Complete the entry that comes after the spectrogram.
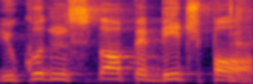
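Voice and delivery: loud, high, put-on Eastern European accent. Quoting a guy's line from the locker room, in an Eastern European accent. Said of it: "The Eastern European accent on that one guy".

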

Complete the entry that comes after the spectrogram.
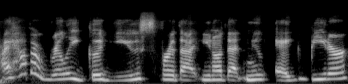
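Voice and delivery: ordinary delivery

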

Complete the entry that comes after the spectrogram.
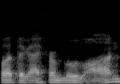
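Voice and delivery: ordinary talk, nothing marked

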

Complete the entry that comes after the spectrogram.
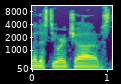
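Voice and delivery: ordinary talk

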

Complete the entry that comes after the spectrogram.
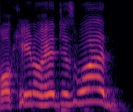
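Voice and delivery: high, loud, belted ring announcer call.

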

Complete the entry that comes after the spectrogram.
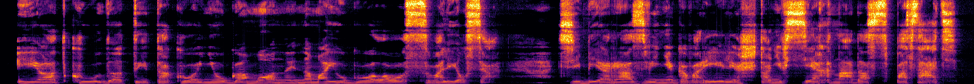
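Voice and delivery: slow, displeased, irritated hissing grumble. Narrator reads the vampire's reply to the mage shaking him awake, hissing with displeasure. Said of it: "Недовольно зашипел вампир".

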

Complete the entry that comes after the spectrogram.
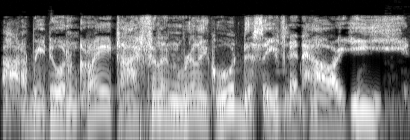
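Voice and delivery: laid-on, put-on Irish-accented pirate voice. Introduced by the podcast host, the co-host answers how he is, irish pirate voice. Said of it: "Apparently you're an Irish pirate".

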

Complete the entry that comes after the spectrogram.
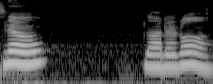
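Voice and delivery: flat, robot-like monotone voice. Answering another speaker's remark with a quick denial: robotic voice. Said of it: "Literally sounded so robot there".

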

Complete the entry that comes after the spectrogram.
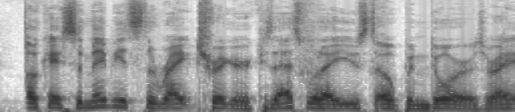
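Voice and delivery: ordinary talk, nothing marked

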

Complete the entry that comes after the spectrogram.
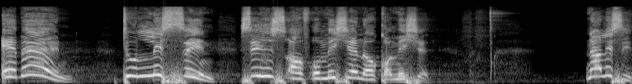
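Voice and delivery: high, loud preaching shout.

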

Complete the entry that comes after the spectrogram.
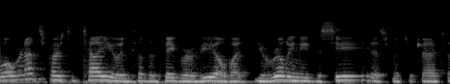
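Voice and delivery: ordinary talk, nothing marked

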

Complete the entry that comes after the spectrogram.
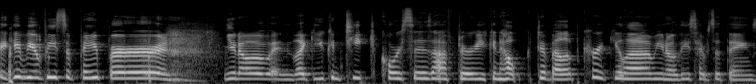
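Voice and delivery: loud, high-pitched eager ramble.

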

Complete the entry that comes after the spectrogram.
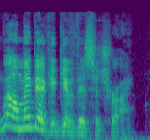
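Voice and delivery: ordinary delivery

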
